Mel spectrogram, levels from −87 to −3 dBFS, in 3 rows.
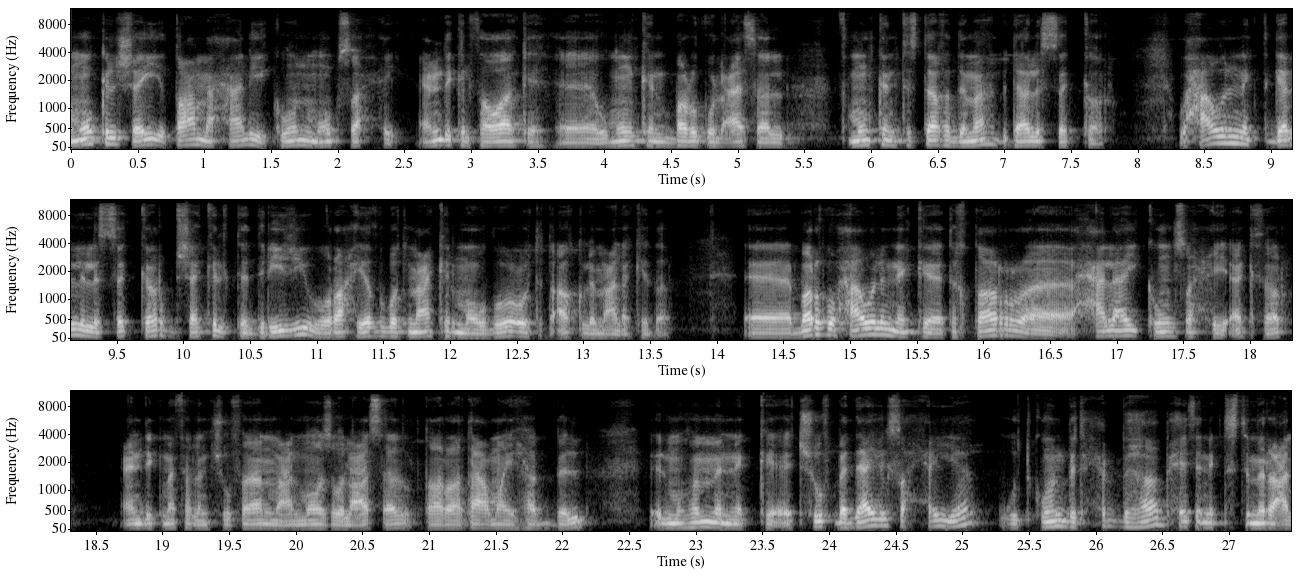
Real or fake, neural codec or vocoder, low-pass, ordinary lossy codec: fake; vocoder, 48 kHz, 128 mel bands, Vocos; 10.8 kHz; Opus, 24 kbps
